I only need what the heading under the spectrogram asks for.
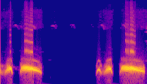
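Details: Spotted dove mating call, used as a lure: a pair of phrases, each a quick two-part note followed by a sustained warm coo, with a pause of over a second between them.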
